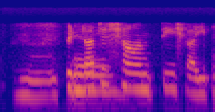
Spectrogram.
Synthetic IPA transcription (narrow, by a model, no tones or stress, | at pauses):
pɪ̃ɳɖãt͡ʃeʃãːnt̪iʃaːip̪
